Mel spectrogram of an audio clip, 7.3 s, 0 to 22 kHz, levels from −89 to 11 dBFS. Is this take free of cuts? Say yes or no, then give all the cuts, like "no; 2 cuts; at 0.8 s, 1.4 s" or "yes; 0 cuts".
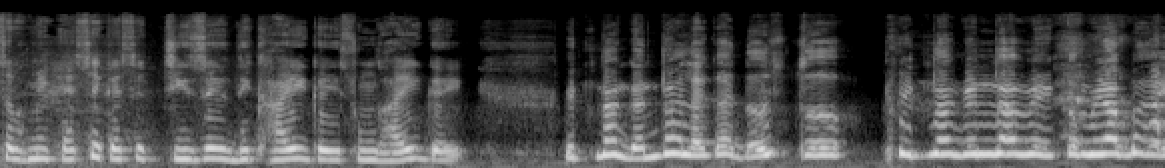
yes; 0 cuts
